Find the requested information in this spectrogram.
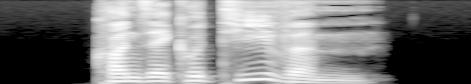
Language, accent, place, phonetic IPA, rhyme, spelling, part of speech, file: German, Germany, Berlin, [ˈkɔnzekutiːvm̩], -iːvm̩, konsekutivem, adjective, De-konsekutivem.ogg
- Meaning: strong dative masculine/neuter singular of konsekutiv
